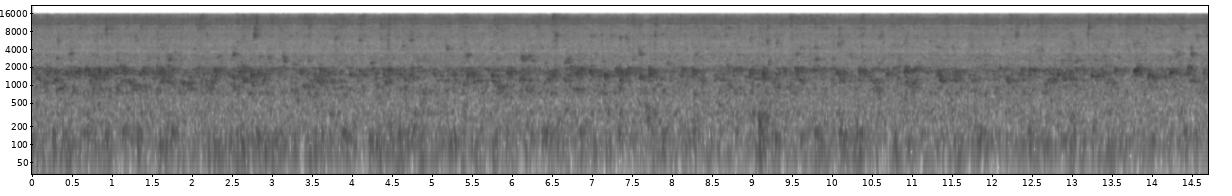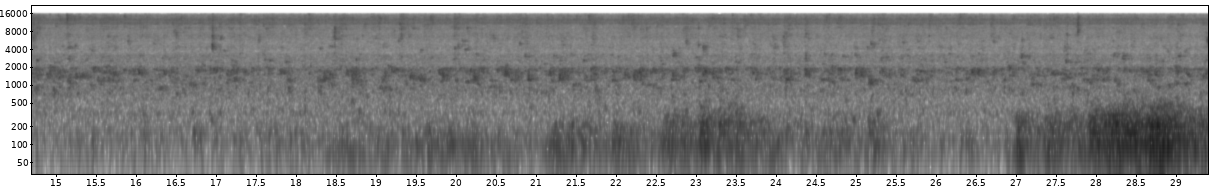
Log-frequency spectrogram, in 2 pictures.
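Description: Steady hiss of heavy rain falling. Low rumbles of thunder swell up about two-thirds of the way in, and a louder rumble comes near the end.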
